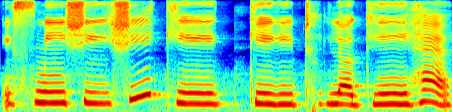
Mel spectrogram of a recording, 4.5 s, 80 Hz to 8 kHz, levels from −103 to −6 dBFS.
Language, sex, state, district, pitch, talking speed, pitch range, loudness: Hindi, female, Punjab, Fazilka, 240 Hz, 80 wpm, 230-260 Hz, -13 LUFS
